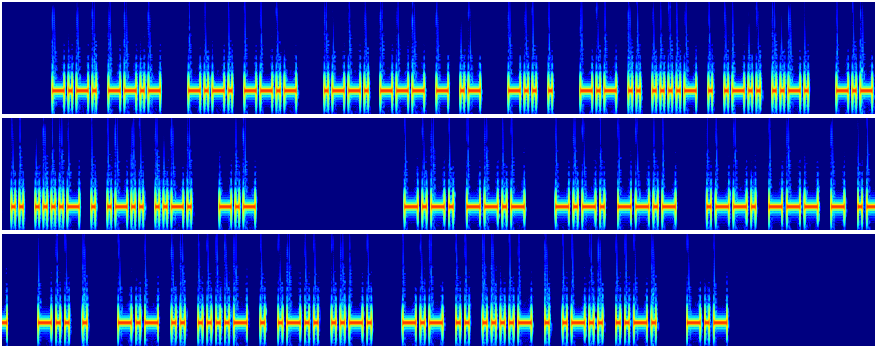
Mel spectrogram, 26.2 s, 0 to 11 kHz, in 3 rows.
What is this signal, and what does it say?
Morse code, heard as a keyed tone, about 29 wpm, 700 Hz. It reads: CQ CQ POTA DE KI4ELF KI4ELF K CQ CQ POTA DE KI4ELF KI4ELF K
